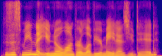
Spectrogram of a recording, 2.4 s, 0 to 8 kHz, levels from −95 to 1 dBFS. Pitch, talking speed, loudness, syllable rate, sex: 190 Hz, 320 wpm, -17 LUFS, 5.9 syllables/s, female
